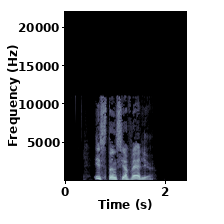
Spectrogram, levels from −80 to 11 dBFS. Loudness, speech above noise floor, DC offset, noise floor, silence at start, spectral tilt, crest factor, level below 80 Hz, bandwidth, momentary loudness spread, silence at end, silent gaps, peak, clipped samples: -17 LUFS; 66 dB; under 0.1%; -82 dBFS; 0.6 s; -4.5 dB/octave; 18 dB; -56 dBFS; 11.5 kHz; 11 LU; 0.7 s; none; -2 dBFS; under 0.1%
